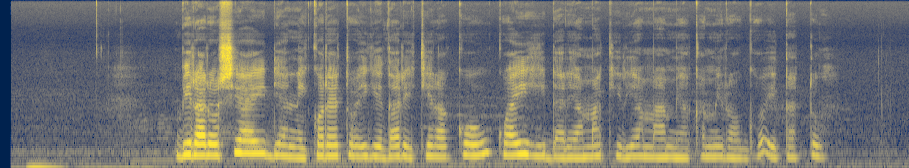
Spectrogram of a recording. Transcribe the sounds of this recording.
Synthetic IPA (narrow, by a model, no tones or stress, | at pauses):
biɾaɾoʃjaidianeikɔɾɛtwɔiɣeðaɾekeɾakoukwaiɦidaɾeamakeɾiamameakameɾɔɡɔetato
